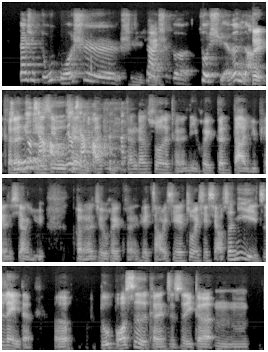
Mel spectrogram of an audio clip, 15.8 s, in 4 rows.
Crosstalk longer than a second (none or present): present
